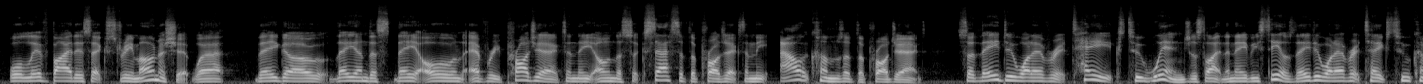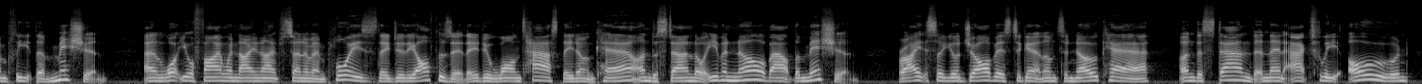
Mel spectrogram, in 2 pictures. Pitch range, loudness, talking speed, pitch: 140-170 Hz, -22 LUFS, 195 wpm, 155 Hz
